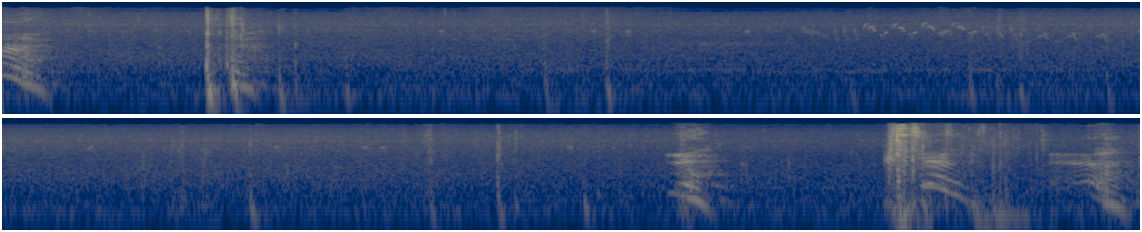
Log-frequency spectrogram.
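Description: Footsteps land with heavy thuds on rock.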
